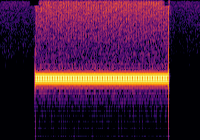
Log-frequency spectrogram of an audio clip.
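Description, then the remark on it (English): A single steady telephone ringing tone as an outgoing call is placed, a flat, clear electronic purr lasting about two seconds, then silence. It is loud and stands alone with no voices. “I am calling my co-host.”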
